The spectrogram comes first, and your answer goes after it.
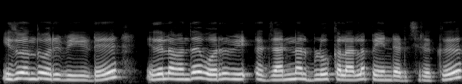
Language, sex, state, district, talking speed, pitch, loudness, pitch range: Tamil, female, Tamil Nadu, Kanyakumari, 170 wpm, 235 Hz, -13 LUFS, 210-255 Hz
